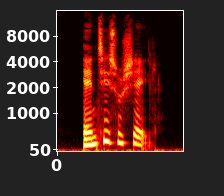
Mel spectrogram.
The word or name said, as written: antisocial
